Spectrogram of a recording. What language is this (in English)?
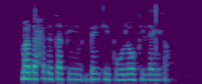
Arabic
